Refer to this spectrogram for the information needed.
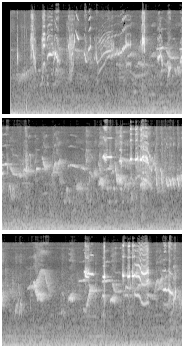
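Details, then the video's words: Oriental magpie-robin in energetic morning song, used as a lure to get other magpie-robins to answer, with varied whistled phrases, sharp chirps and rapid squeaky trills in uneven bursts, some clear high whistles near the middle and end. "PANCINGAN AWAL SUARA KACER GACOR DI PAGI HARI KACER APA SAJA LANGSUNG NYAUT IKUT BUNYI"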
